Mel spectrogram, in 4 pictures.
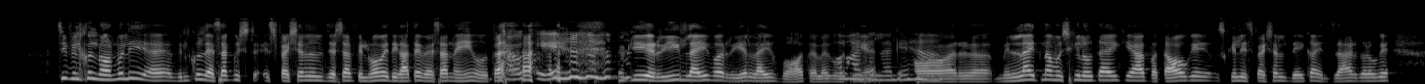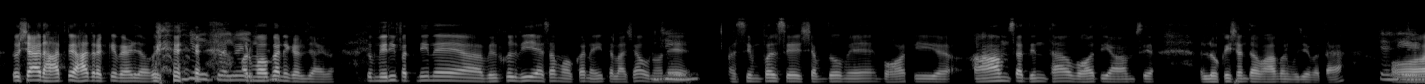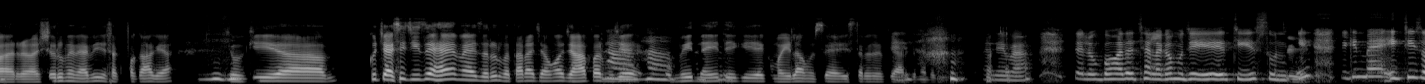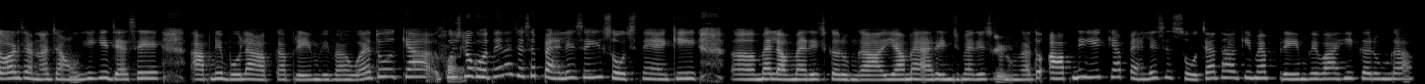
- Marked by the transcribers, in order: in English: "नॉर्मली"; in English: "स्पेशल"; in English: "ओके"; laugh; chuckle; in English: "लाइफ"; in English: "रियल लाइफ"; in English: "स्पेशल डे"; chuckle; tapping; in English: "सिंपल"; in English: "लोकेशन"; chuckle; chuckle; in English: "लव मैरिज"; in English: "अरेंज मैरिज"
- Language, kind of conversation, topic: Hindi, podcast, जीवनसाथी चुनने में परिवार की राय कितनी मायने रखती है?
